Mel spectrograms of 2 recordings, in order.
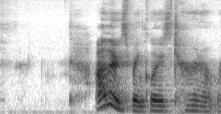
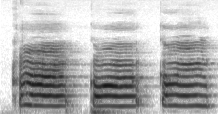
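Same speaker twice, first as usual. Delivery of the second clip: high, loud, slow conk; three loud separate conks; big ducks; 11 semitones higher, 7 dB louder, much slower than usual. A narrator's reading. Teacher voices the big ducks quacking, loud. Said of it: "The big ducks say".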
